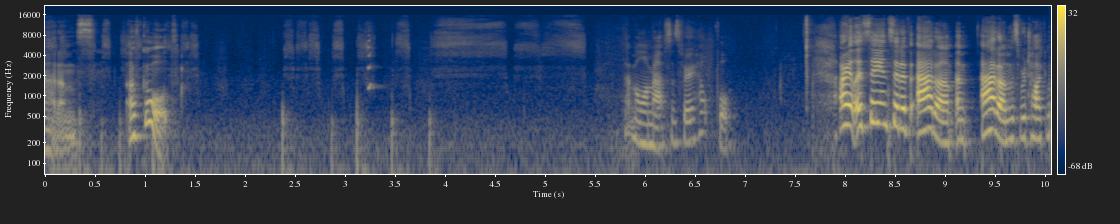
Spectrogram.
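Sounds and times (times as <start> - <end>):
marker scratching on whiteboard: 0.0 - 5.5
marker tapping on whiteboard: 2.4 - 5.1.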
